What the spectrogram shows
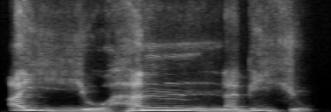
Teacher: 2 seconds on each tashdid letter, mushaddad letter.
